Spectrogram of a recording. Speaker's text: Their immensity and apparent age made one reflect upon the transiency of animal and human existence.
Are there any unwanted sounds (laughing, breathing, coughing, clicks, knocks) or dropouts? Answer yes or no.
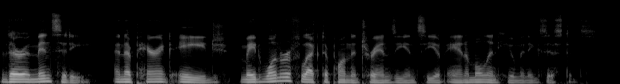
no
